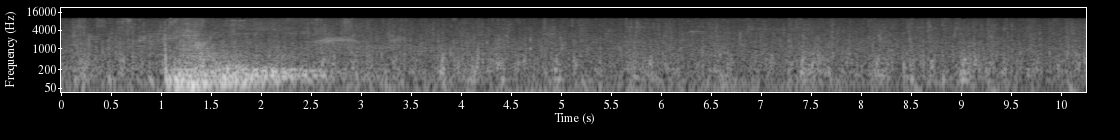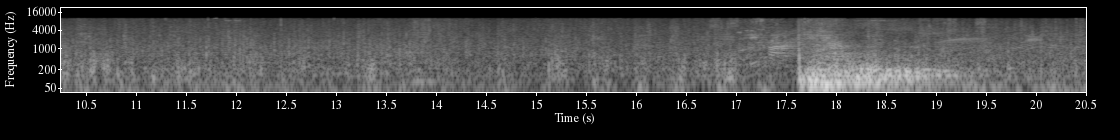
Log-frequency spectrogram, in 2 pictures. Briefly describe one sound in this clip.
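A deep electronic pulse booms and slowly fades.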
